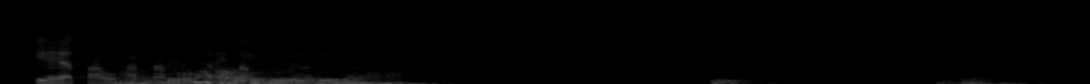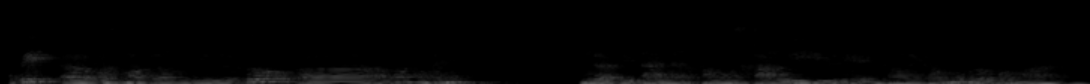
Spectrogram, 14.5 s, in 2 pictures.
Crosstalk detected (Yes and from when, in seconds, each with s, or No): Yes, from 0.8 s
